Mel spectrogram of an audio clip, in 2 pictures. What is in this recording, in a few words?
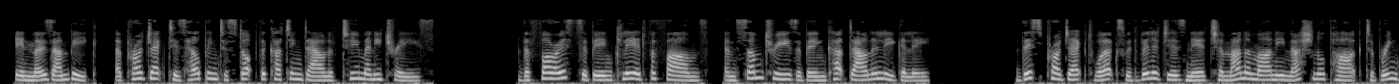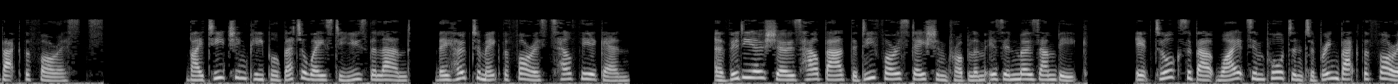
English FAST Reading; Helping Mozambiques Forests Bringing Back the Trees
